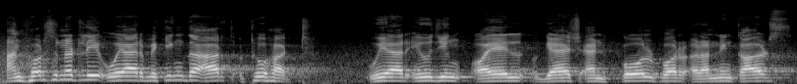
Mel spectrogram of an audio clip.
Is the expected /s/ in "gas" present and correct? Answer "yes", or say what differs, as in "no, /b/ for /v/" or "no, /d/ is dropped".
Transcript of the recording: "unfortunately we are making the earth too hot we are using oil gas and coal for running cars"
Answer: no, /ʃ/ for /s/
